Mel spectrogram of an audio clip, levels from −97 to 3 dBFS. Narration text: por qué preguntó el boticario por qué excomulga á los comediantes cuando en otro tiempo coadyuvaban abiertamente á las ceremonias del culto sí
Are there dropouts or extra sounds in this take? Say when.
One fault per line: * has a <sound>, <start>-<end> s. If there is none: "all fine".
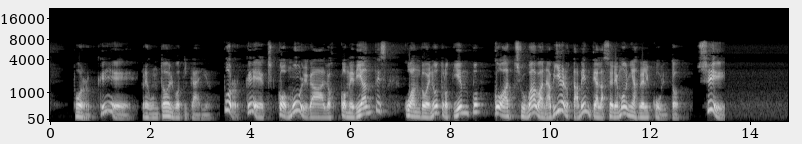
all fine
